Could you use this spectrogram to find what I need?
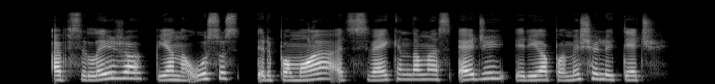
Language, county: Lithuanian, Vilnius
